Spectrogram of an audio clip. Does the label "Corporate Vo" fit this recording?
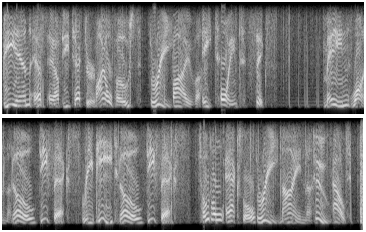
No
